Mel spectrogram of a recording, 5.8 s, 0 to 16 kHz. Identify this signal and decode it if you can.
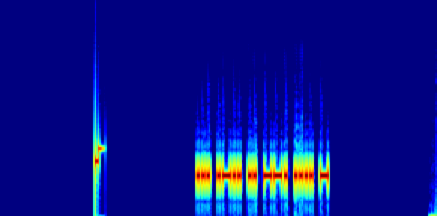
Morse code, heard as a keyed tone, about 34 wpm, 700 Hz. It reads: SLIGHT
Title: Six Letter Words - 35wpm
